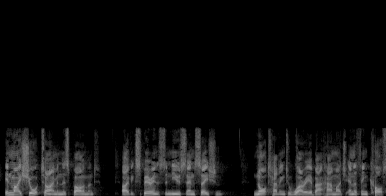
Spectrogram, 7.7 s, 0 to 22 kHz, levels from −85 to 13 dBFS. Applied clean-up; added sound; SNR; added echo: none; none; none; none.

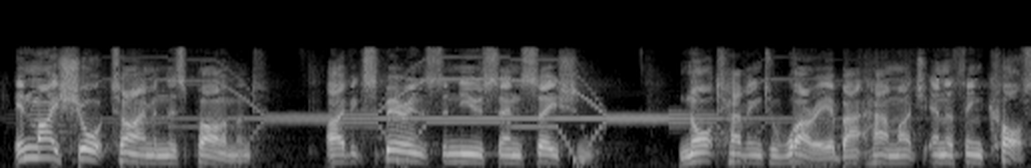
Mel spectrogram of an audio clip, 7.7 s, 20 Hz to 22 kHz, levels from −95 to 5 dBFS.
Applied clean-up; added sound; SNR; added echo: none; Keyboard (musical); 15 dB; none.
